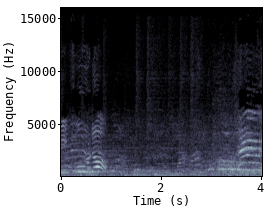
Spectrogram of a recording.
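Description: Children's voices: a few short, high shouts in the first second, quieter chatter behind, then another high squeal near the end.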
